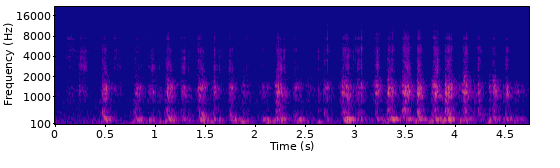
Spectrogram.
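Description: A wooden stick scratches short strokes into the black coating of a scratch-art paper page held flat by hand. The result is a quick, uneven run of dry, rasping scrapes with a low-mid body and a faint bright edge, each stroke stopping short with no ring.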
